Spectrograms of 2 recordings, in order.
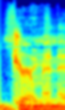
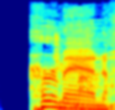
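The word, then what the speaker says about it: Germán: It's written by Zach Thompson with art by German Garcia. There's an accent over the E. I don't know how to type that. It's not pronounced German. It's Hermann Garcia.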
